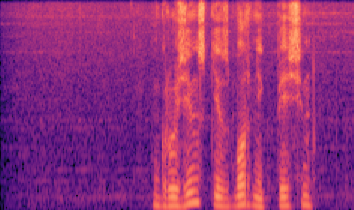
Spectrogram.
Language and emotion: Russian, neutral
